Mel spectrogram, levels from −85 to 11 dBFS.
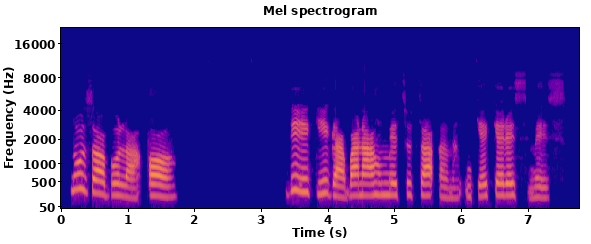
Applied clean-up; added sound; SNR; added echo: neural mask model Resemble Enhance denoiser.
